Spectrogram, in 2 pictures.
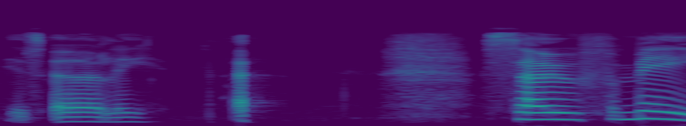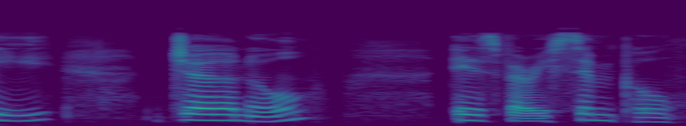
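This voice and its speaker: A middle-aged woman, a psychotherapist, talking calmly and thoughtfully in a slightly husky voice as she hosts a creative project. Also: lowish voice, lo-fi sound. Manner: gentle, thoughtful, with soft laughs and pauses. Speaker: psychotherapist and art project host. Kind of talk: calm reflective vlog talk.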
